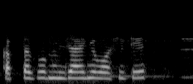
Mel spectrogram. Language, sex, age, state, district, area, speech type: Urdu, female, 18-30, Uttar Pradesh, Shahjahanpur, urban, conversation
